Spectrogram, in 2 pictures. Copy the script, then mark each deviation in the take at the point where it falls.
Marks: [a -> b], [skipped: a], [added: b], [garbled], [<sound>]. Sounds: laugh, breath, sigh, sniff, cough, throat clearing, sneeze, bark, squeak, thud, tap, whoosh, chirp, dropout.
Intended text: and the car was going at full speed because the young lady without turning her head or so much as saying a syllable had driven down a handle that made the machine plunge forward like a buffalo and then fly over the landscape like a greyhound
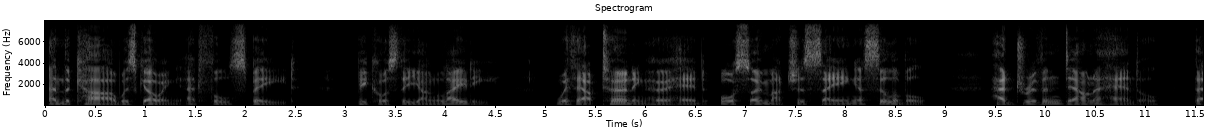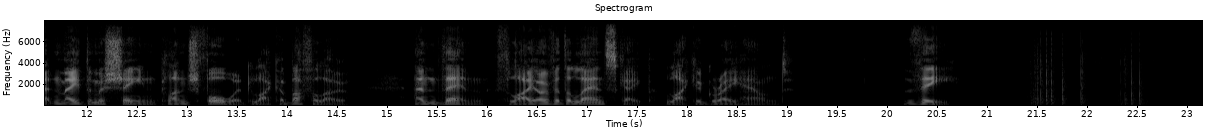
and the car was going at full speed because the young lady without turning her head or so much as saying a syllable had driven down a handle that made the machine plunge forward like a buffalo and then fly over the landscape like a greyhound [added: the] [squeak]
